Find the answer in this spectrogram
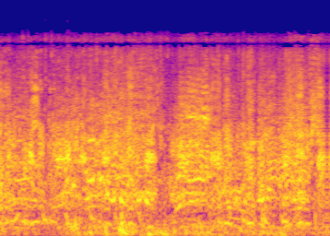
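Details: Ducks at feeding time on a village organic duck farm in Andhra Pradesh, kept with chickens and geese; many birds calling at once in dense overlapping nasal quacks and honking notes, with short repeated harmonic calls throughout.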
